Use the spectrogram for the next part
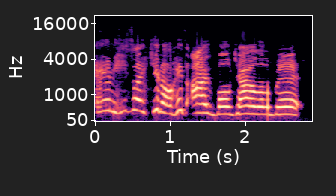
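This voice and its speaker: A woman's voice: sits high, moderate pace, fairly bright tone, dry recording, low-quality recording. A woman in casual chat, animatedly retelling a cartoon and acting out the characters' lines. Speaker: podcast co-host.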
